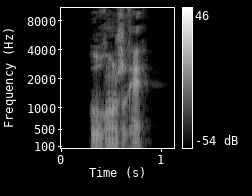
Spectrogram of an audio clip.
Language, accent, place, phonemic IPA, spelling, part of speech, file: French, France, Lyon, /ɔ.ʁɑ̃ʒ.ʁɛ/, orangeraie, noun, LL-Q150 (fra)-orangeraie.wav
- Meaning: orange tree orchard, orangery (garden or plantation where orange trees are grown)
